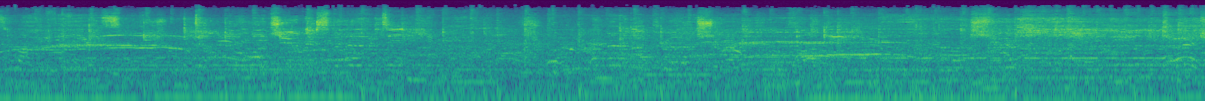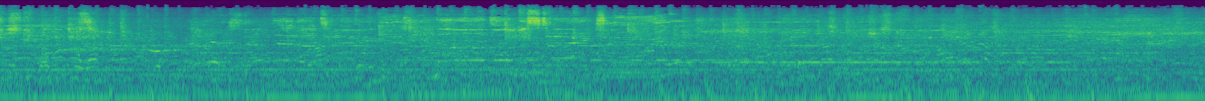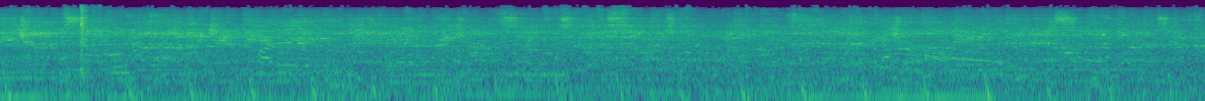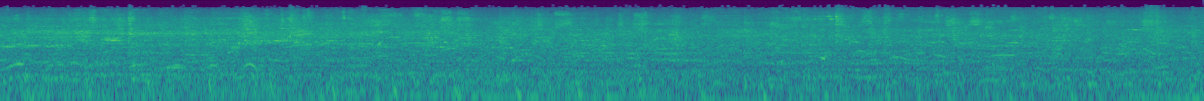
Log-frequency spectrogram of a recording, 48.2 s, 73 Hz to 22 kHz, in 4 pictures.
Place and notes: State Fairgrounds, Cottonwood Ave, Hutchinson, KS, USA - Walking the Midway Loop
Rides, games and carnival barkers, stationed northwest of the grandstand. Stereo mics (Audiotalaia-Primo ECM 172), recorded via Olympus LS-10.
